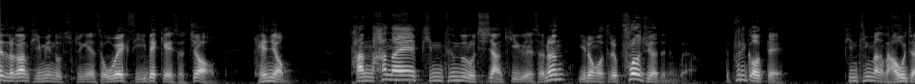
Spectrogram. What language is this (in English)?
Korean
